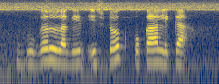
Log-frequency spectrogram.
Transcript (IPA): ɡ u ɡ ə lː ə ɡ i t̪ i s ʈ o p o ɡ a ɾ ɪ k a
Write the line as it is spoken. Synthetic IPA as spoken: ɡ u ɡ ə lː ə ɡ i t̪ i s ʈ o k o k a l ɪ k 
